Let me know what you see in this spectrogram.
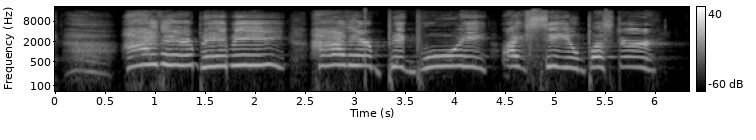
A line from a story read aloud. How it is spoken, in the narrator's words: he called out to Eric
